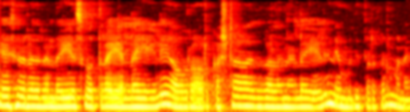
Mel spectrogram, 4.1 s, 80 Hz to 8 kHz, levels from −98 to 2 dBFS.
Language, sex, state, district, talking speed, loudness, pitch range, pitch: Kannada, female, Karnataka, Chamarajanagar, 190 wpm, -14 LUFS, 175-195 Hz, 185 Hz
